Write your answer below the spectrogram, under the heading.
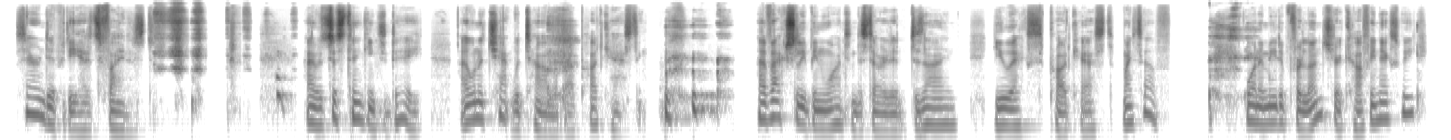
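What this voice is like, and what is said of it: Breathy, airy imitation of another person. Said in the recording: “that was the best impression I've ever heard of myself ... it sounds like there was just air in my voice. Like if the wind blew, it would just take it away”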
